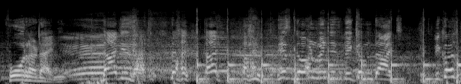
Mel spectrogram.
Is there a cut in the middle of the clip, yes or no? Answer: no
